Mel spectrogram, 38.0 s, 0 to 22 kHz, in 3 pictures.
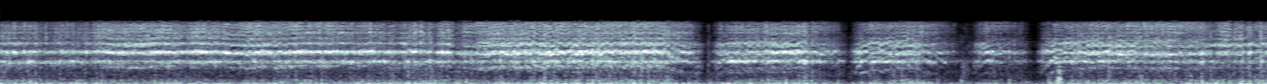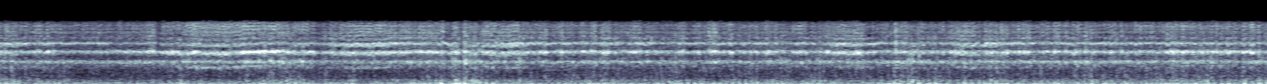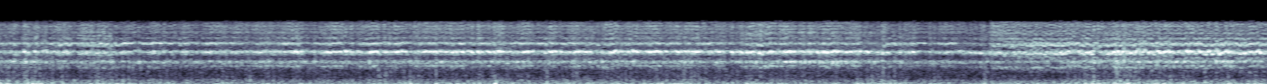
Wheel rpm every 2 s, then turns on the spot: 230, 220, 210, 150, 110, 110, 210, 220, 220, 230, 230, 230, 230, 230, 230, 240, 230, 220, 190.
none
